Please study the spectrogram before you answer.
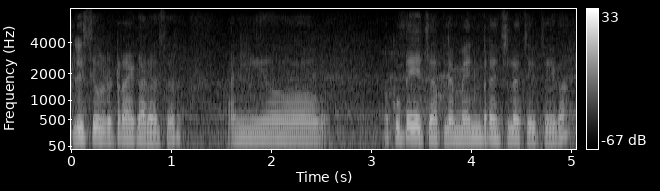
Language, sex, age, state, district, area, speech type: Marathi, male, 18-30, Maharashtra, Satara, urban, spontaneous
